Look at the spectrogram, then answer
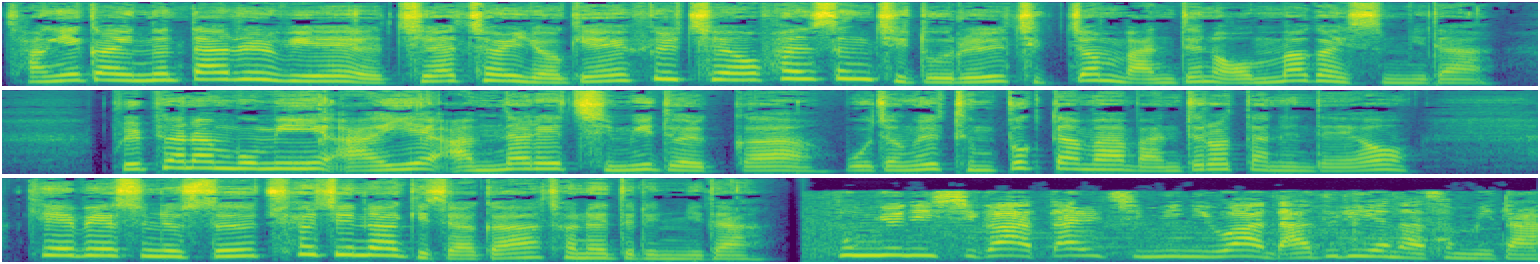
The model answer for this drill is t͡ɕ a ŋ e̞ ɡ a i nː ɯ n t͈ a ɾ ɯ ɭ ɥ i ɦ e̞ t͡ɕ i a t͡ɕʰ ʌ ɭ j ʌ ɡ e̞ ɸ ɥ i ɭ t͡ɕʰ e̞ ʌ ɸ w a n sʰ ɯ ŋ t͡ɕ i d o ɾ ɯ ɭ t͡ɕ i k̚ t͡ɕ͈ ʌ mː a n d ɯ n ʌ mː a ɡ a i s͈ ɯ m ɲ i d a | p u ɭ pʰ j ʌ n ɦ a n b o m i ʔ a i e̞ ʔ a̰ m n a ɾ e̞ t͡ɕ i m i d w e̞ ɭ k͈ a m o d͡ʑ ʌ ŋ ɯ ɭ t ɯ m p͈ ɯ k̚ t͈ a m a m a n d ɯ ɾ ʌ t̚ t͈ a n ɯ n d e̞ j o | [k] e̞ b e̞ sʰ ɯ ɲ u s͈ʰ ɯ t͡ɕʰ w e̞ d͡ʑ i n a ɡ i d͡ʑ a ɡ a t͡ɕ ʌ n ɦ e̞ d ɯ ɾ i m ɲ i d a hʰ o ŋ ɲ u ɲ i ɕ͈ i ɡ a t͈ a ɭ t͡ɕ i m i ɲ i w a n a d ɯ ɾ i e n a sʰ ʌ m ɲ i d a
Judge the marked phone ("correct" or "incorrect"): incorrect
